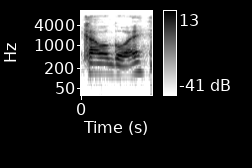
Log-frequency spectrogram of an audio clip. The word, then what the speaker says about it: Kawagoe: Kawagoe. Am I not pronouncing that right? Or it sounds right, Kawagoe. Yeah.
